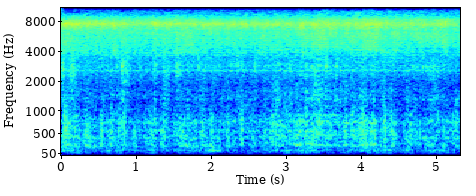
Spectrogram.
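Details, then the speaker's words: Pressure canner coming up to vent. A soft, steady steam hiss with faint bubbling and no sputter or surge, the stream becoming steady: normal venting. "and it's rattling steadily. So again, you can see it. There's a nice steady stream coming up. It's starting to get steady."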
